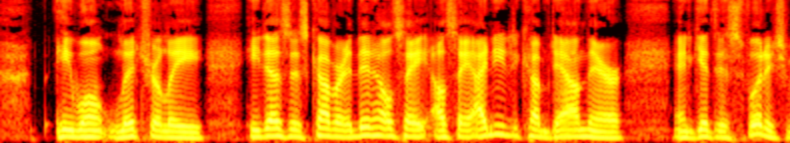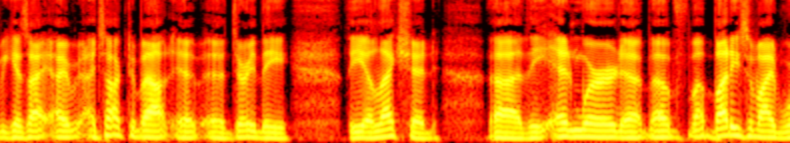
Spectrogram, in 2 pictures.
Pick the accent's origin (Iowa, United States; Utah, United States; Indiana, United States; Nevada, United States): Iowa, United States; I'm from Tumbull, Iowa. You know, I worked at a meatpacking plant for 3 years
